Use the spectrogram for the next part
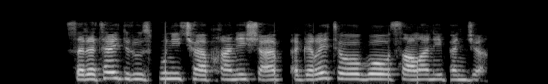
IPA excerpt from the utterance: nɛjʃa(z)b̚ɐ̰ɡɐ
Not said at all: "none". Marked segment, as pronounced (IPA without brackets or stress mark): ʕ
